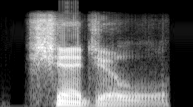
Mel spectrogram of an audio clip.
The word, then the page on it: schedule: British English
